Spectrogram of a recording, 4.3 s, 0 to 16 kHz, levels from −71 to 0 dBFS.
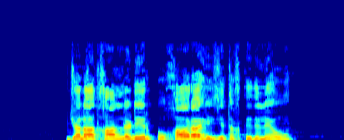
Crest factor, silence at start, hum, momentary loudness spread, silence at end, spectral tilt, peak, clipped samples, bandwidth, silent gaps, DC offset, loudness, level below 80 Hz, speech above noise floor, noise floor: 20 dB; 0.85 s; none; 10 LU; 0.65 s; -4.5 dB/octave; -2 dBFS; under 0.1%; 11.5 kHz; none; under 0.1%; -20 LUFS; -64 dBFS; 51 dB; -70 dBFS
